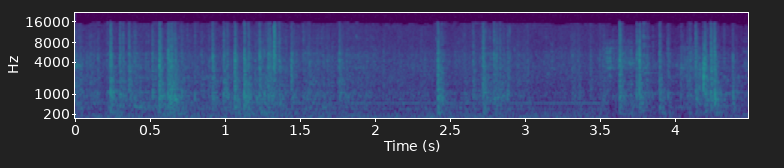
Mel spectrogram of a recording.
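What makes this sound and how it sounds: An open vintage paper catalog with thin glossy printed pages, lying flat on a wooden table, is handled as fingertips tap and rub the pages while flipping them. The result is soft, quiet papery taps and brushing rustles over a low steady hum, which drops out near the end.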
